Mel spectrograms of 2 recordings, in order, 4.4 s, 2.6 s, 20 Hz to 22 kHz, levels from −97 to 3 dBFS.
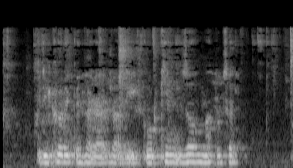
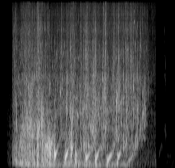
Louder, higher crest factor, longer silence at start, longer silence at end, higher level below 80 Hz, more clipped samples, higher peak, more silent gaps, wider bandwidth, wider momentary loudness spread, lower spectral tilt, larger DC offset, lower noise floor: about the same, -24 LUFS vs -26 LUFS; about the same, 16 dB vs 20 dB; second, 0.05 s vs 0.2 s; second, 0 s vs 0.45 s; about the same, -52 dBFS vs -56 dBFS; neither; about the same, -8 dBFS vs -6 dBFS; neither; second, 11.5 kHz vs over 20 kHz; second, 11 LU vs 14 LU; about the same, -6 dB/octave vs -5.5 dB/octave; neither; about the same, -49 dBFS vs -47 dBFS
